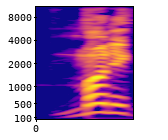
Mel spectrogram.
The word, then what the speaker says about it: Moni: Is it Moni or Money? I got to make sure I'm saying it right, because I really didn't know. – Money. – Money Grindhard Montana right here on K100 Radio.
